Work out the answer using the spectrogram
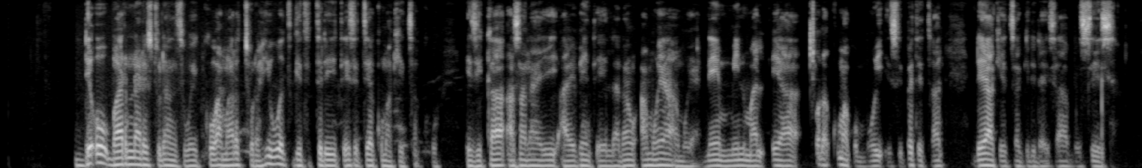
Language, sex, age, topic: Gamo, male, 25-35, government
